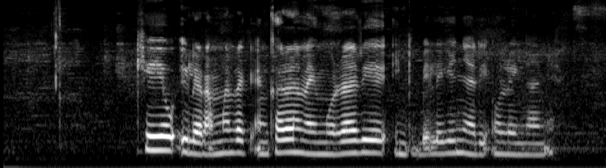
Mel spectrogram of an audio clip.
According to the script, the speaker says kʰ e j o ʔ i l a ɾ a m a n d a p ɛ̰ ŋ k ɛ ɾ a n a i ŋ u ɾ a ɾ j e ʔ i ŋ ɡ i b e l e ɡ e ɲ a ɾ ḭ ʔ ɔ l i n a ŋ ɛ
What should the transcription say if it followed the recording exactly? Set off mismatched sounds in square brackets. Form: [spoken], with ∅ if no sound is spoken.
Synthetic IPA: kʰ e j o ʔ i l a ɾ a m a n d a [k] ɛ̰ ŋ k [a] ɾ a n a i ŋ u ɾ a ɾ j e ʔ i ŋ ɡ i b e l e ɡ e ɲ a ɾ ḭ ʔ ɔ l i [ŋ] a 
